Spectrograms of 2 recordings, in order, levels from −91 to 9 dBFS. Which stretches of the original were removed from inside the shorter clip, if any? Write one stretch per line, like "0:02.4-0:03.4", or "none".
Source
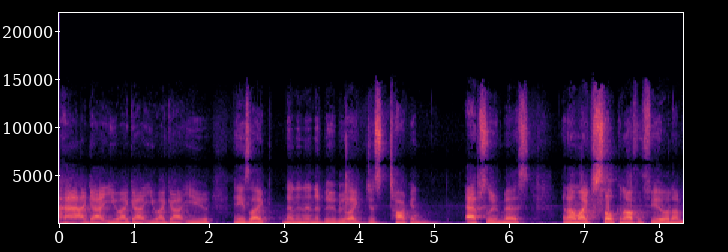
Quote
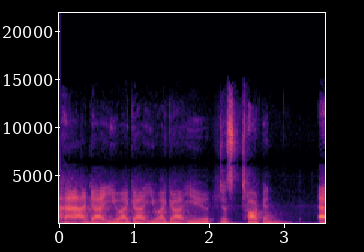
0:02.2-0:04.2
